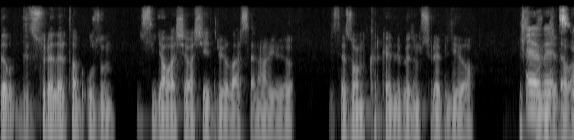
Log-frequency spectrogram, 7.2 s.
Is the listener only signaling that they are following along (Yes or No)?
No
